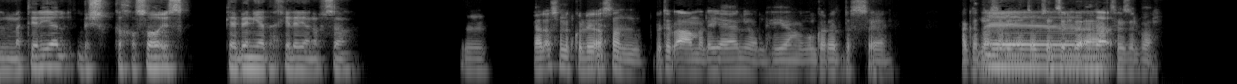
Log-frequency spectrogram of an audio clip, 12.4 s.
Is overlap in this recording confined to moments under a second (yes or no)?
no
